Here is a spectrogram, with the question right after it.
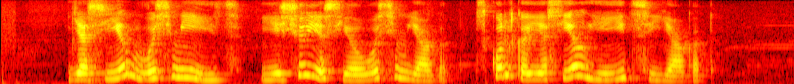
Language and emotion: Russian, neutral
